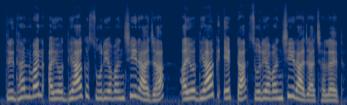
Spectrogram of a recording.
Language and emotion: Maithili, neutral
